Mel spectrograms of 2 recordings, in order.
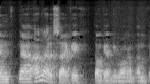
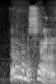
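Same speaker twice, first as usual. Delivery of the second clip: put-on very high-pitched, very Italian accent. Retelling a man's message heard in the speaker's head, put-on italian accent. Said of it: "I'll have to do the accent. He was very Italian".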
